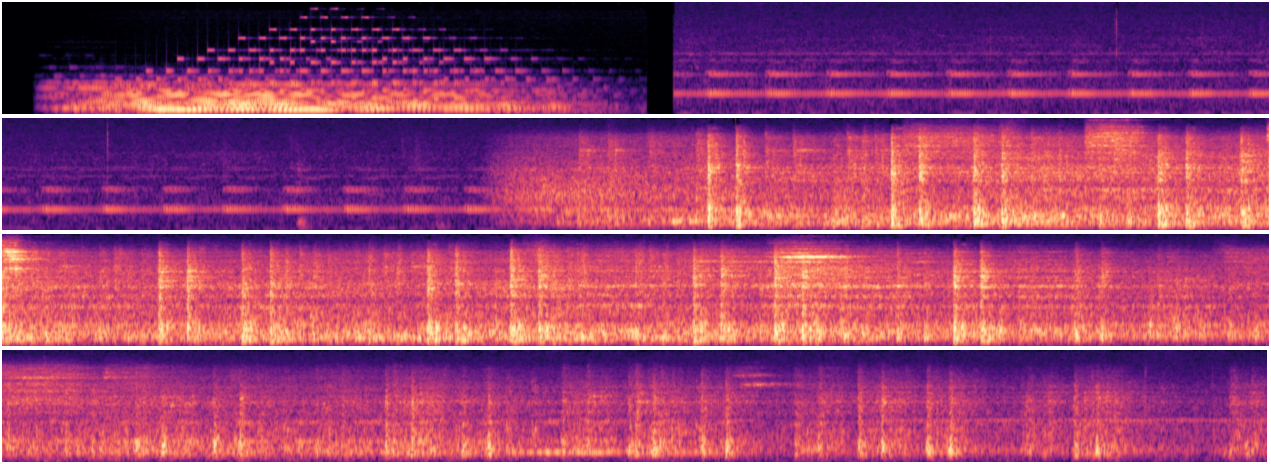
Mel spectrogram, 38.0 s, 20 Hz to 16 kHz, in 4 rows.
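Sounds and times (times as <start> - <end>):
level crossing bell ringing: 0.4 - 4.6
electric train passing: 5.2 - 38.0
wheels clicking over rail joints: 29.7 - 38.0.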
